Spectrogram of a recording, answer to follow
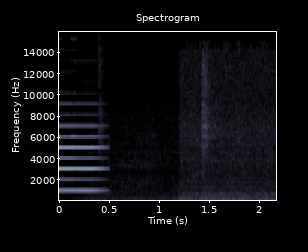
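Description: A flat, steady electronic bleep tone of the kind edited in to censor a word, cut off abruptly about half a second in. After a short quiet gap a faint, steady hum comes in.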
